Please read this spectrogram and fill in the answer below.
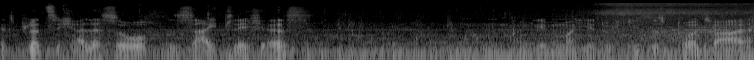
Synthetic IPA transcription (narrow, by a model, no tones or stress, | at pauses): jɛt͡spʰlœt͡slɪçʔa̰ləsz̥oːzaɪtʰlɪçɪst | m̩hm̩da̰nɡeːbmnviːɐmaːlɦiːɐdʊɐçd̥iːzəspʰɔɐtʰaːl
